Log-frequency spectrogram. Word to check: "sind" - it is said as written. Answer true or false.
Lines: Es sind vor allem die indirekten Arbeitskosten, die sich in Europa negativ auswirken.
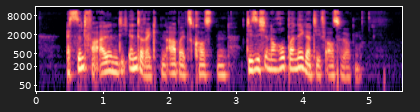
true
